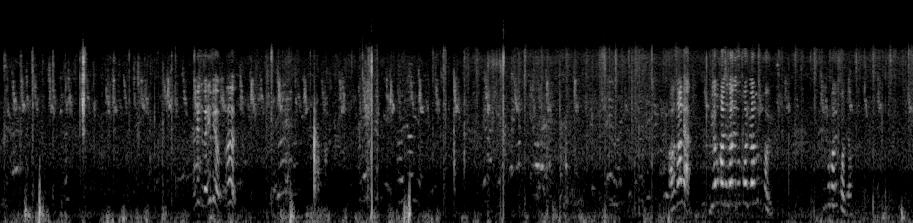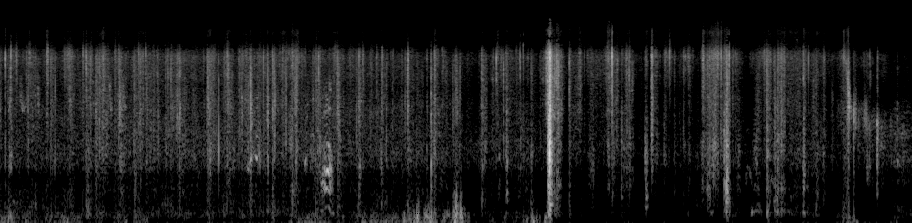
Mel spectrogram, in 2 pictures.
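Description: Outdoor farmyard sounds: scattered knocks and footsteps over low rumbles, with one long wavering animal call about ten seconds in and a sharp knock near the end.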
